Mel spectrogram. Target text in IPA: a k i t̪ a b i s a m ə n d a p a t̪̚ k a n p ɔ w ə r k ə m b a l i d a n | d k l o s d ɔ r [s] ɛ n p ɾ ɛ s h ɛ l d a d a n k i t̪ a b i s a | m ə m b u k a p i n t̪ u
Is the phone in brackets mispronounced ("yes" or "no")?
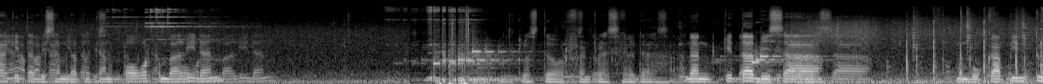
yes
